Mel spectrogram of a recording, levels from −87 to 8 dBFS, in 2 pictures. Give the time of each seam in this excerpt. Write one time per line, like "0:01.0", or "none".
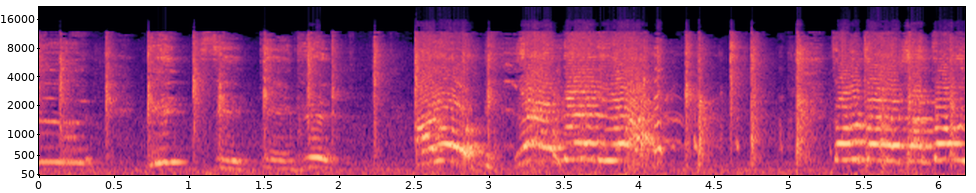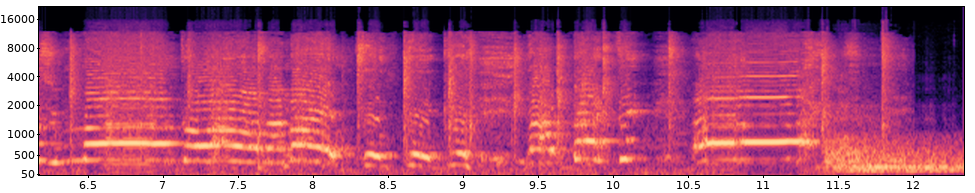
0:11.3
